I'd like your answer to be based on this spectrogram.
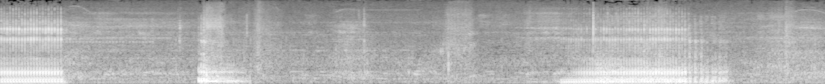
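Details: Sleeping bulldogs snoring loudly with buzzing snores and a short snort between them, a few seconds apart, while another dog checks them out; snoring.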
